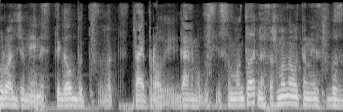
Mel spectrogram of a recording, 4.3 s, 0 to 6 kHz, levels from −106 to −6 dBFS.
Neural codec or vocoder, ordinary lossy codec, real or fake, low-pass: none; AAC, 24 kbps; real; 5.4 kHz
